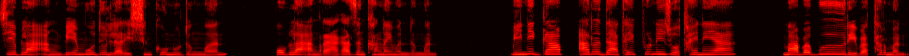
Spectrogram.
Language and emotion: Bodo, disgusted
